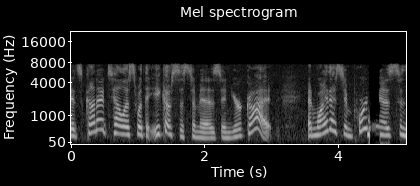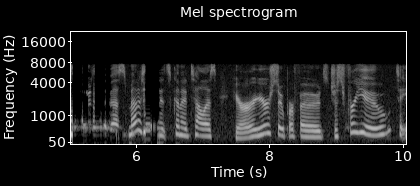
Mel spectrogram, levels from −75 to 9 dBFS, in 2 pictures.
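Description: From 4.42 to 4.51 s a second voice, about as loud as the talker, leaks through: other side's voice leaking through, likely a residual loudspeaker echo the canceller missed. At 4.49 to 4.65 s the talker drops by roughly 30 dB, speech suppressed in double talk, likely the canceller ducking both voices at once. The same pairing returns: leakage at full level from 5.01 to 5.5 s overlaps a dip of around 20 dB lasting about 0.7 s (5.07 to 5.78 s). A faint echo scrap follows at 5.8 to 5.87 s. Then leakage from 6.09 to 6.2 s precedes the deepest cut, roughly 40 dB, from 6.16 to 6.38 s. The call microphone processing, with nothing above 8 kHz, is not a fault.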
